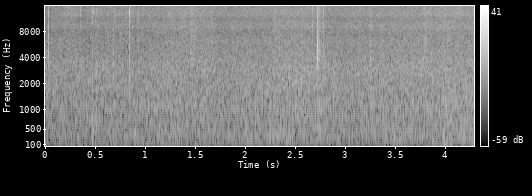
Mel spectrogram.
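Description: Steady rushing noise of sea surf and wind, with a few faint ticks.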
